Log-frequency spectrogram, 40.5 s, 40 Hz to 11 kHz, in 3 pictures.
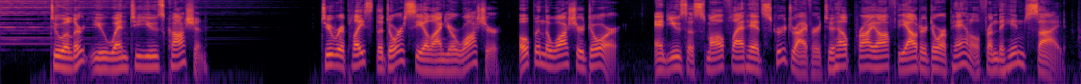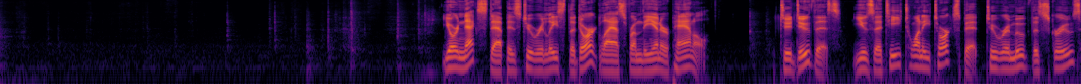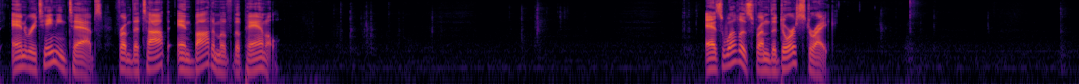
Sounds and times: Speech: 0.6s - 2.6s, 4.0s - 13.3s, 19.1s - 22.4s, 23.3s - 30.5s, 35.9s - 37.4s.

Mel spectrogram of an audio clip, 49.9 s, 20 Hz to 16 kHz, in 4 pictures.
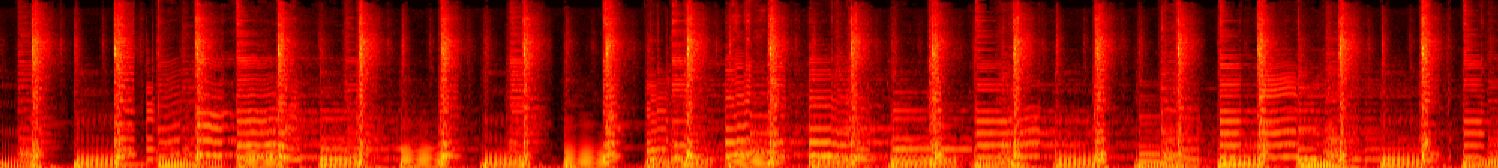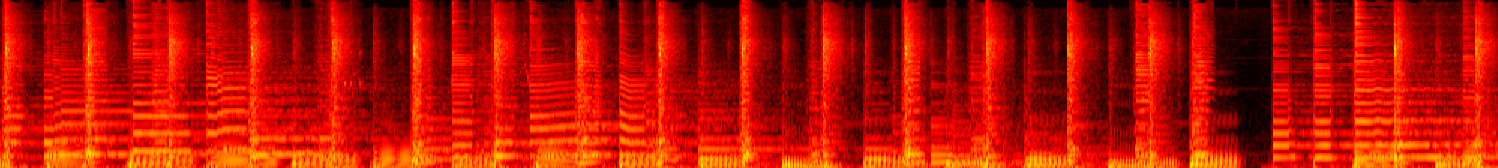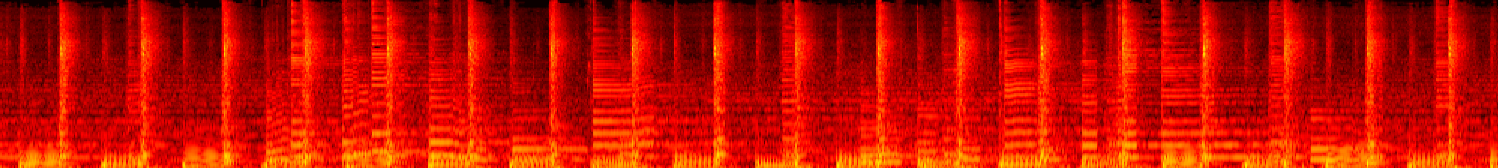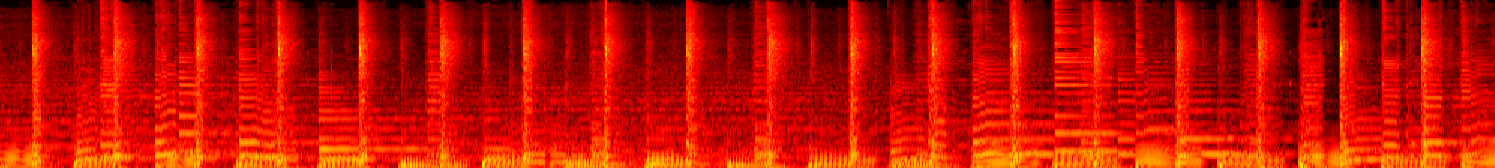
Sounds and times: Blues: 0.0s - 49.9s
Independent music: 0.0s - 49.9s
Tender music: 23.8s - 49.9s.

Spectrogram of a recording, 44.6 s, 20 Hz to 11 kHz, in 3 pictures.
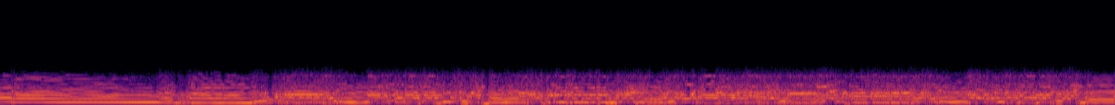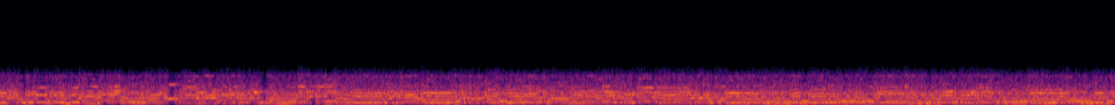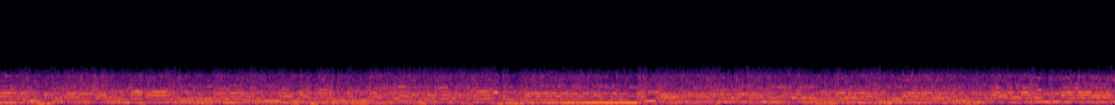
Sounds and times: Electric guitar: 0.0s - 44.6s
Strum: 0.0s - 44.6s.

